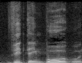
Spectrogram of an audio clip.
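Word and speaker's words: Wittenberg: Na verdade, começa com um W, mas se pronuncia com V, Vittburgo, na Alemanha, e pregou as suas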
